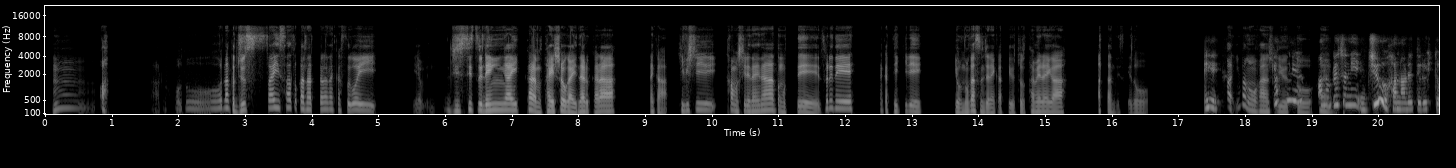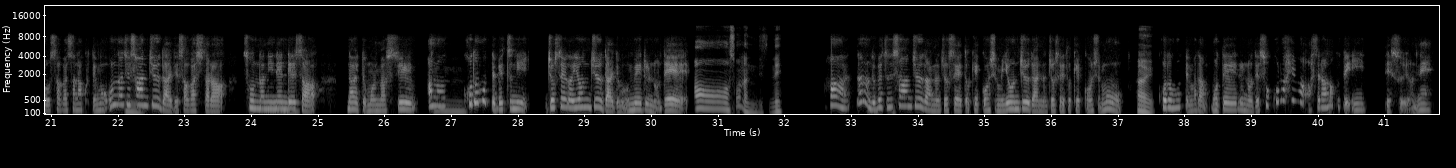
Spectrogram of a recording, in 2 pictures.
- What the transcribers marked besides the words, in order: tapping
- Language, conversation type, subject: Japanese, advice, 大きな決断で後悔を避けるためには、どのように意思決定すればよいですか？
